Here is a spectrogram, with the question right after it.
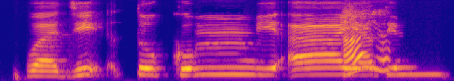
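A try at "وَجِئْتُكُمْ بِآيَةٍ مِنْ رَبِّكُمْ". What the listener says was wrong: Ikhfa syafawi. Mim ketemu ba. Jangan buru-buru. Selesain apa tuh harokat-harokatnya. tukum sama-sama harokatnya satu harokatnya samain, jangan tukum kecepatan itu samain.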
